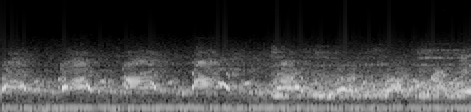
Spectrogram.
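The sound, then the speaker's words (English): Dogs bark in a rapid, continuous string of yapping bursts, loud, over a steady low background rumble. No one speaks. “We scream, let, you know, the dogs, get the dogs in there. Get the dogs!”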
